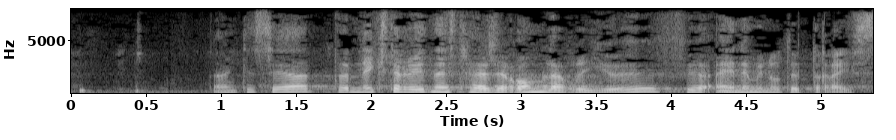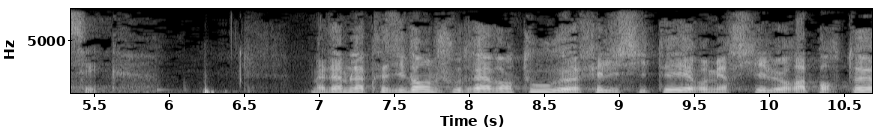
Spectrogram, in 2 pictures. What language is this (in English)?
French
